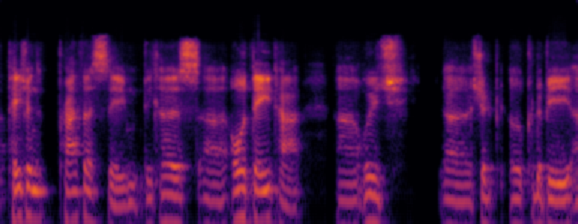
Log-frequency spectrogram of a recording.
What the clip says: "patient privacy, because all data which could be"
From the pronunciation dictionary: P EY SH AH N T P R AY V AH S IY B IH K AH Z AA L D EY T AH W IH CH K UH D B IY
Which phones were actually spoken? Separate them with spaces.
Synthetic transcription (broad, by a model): P EY SH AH N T P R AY F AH S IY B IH K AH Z AA L D EY T AH W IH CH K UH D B IY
